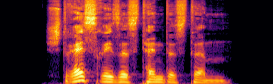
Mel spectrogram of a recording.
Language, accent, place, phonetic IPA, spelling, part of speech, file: German, Germany, Berlin, [ˈʃtʁɛsʁezɪsˌtɛntəstəm], stressresistentestem, adjective, De-stressresistentestem.ogg
- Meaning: strong dative masculine/neuter singular superlative degree of stressresistent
